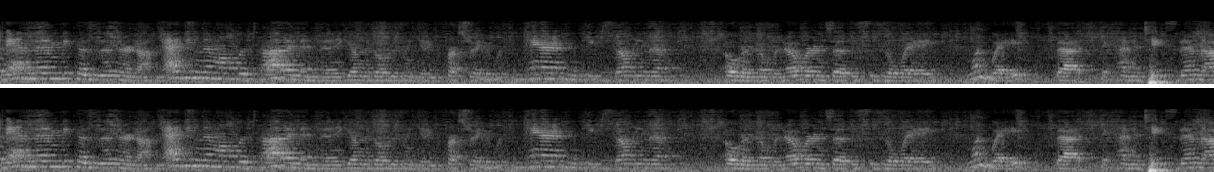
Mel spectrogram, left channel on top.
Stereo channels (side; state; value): both; identical; correlation 1.00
